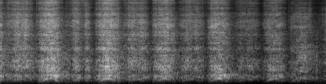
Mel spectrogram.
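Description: Wood is hand-sawn to make a traditional wooden comb, with about seven steady back-and-forth strokes in an even rhythm, close and clear, with no talking.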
